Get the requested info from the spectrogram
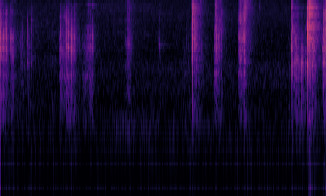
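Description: Small plastic Lego pieces clicking and rattling as they are handled, in a string of short, sharp clicks with a louder cluster near the end.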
